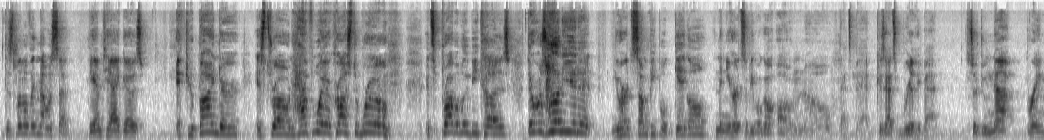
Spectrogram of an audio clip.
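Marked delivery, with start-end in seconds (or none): 2.6-8.9 drill instructor yell. Retold or imitated. MTI yelling about the honey. 11.7-13.1 hushed dread. Retold or imitated. Recruits reacting in dread.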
